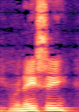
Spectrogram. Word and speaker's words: Renacci: Renacci, can't say his name right. – Did you say Nazi by accident? – Renacci.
